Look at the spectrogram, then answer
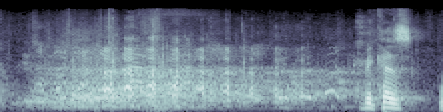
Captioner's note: audience laughing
